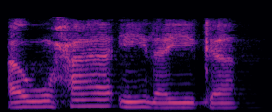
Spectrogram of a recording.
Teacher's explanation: الألف المقصورة جاء بعدها حرف الهمزة كل في كلمة لذلك سمي مدا منفصلا تمد الألف بمقدار حركتين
